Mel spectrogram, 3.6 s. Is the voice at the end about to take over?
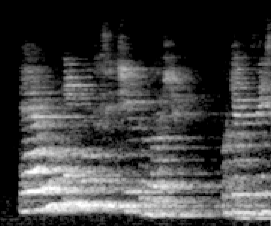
No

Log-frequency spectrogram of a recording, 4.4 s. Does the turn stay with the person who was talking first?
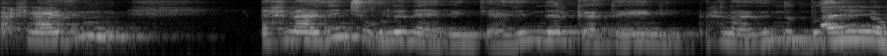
No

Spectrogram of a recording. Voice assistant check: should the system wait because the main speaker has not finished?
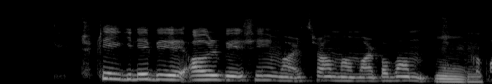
Yes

